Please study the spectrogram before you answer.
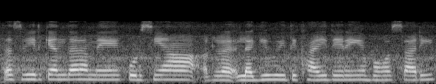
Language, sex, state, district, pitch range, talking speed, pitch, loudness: Hindi, female, Madhya Pradesh, Bhopal, 205-220 Hz, 190 wpm, 215 Hz, -14 LUFS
